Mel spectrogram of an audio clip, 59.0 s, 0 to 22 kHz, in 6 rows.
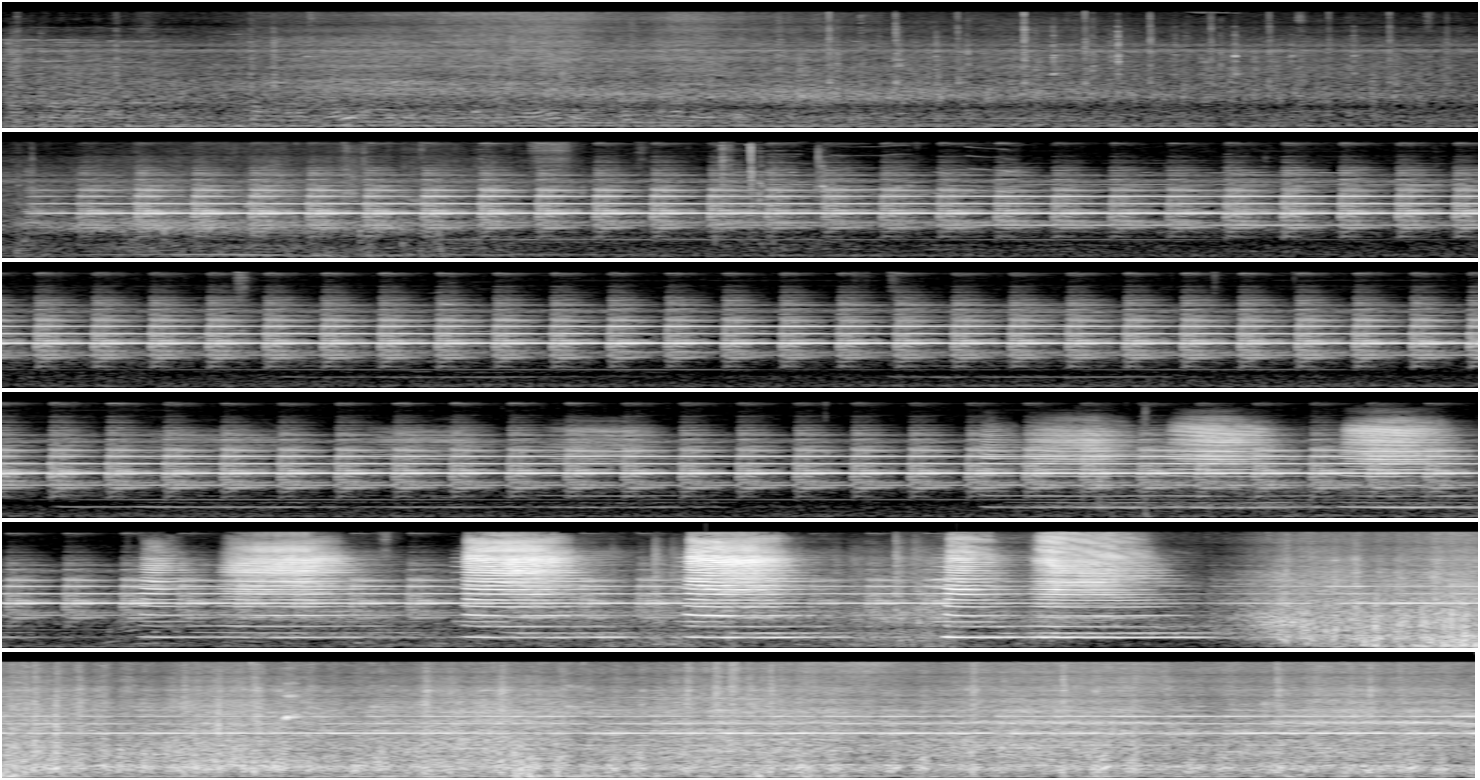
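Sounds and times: crossing bell ringing: 0.0s - 8.4s, 9.7s - 59.0s
train horn blasts: 29.9s - 31.5s, 32.1s - 34.2s, 36.0s - 39.6s, 40.2s - 47.5s.

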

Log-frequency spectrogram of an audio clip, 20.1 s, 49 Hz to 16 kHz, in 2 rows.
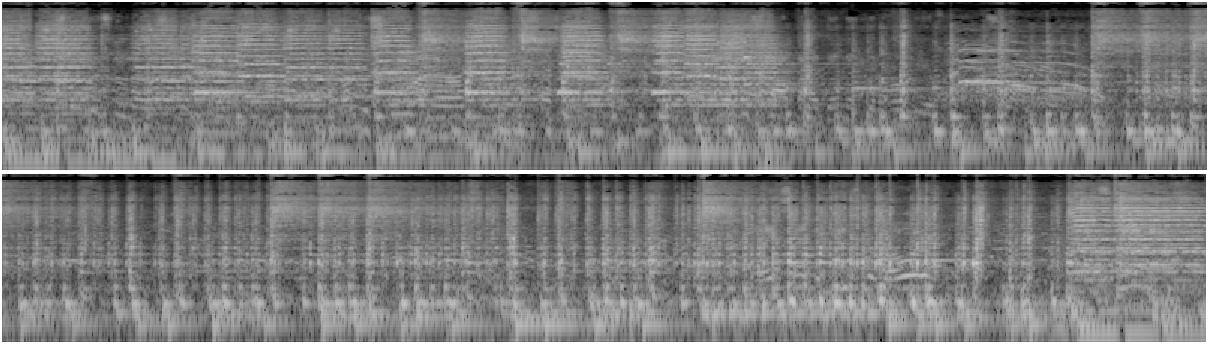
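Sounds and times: marching band playing chords: 0.0s - 20.0s
rhythmic drumming: 0.0s - 20.0s.

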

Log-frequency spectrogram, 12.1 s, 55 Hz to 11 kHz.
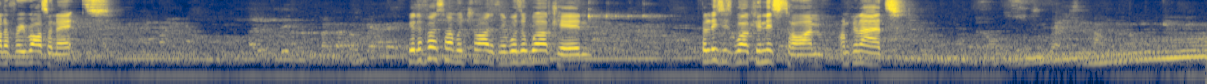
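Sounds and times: car engine sound effect revving: 10.1s - 12.0s.

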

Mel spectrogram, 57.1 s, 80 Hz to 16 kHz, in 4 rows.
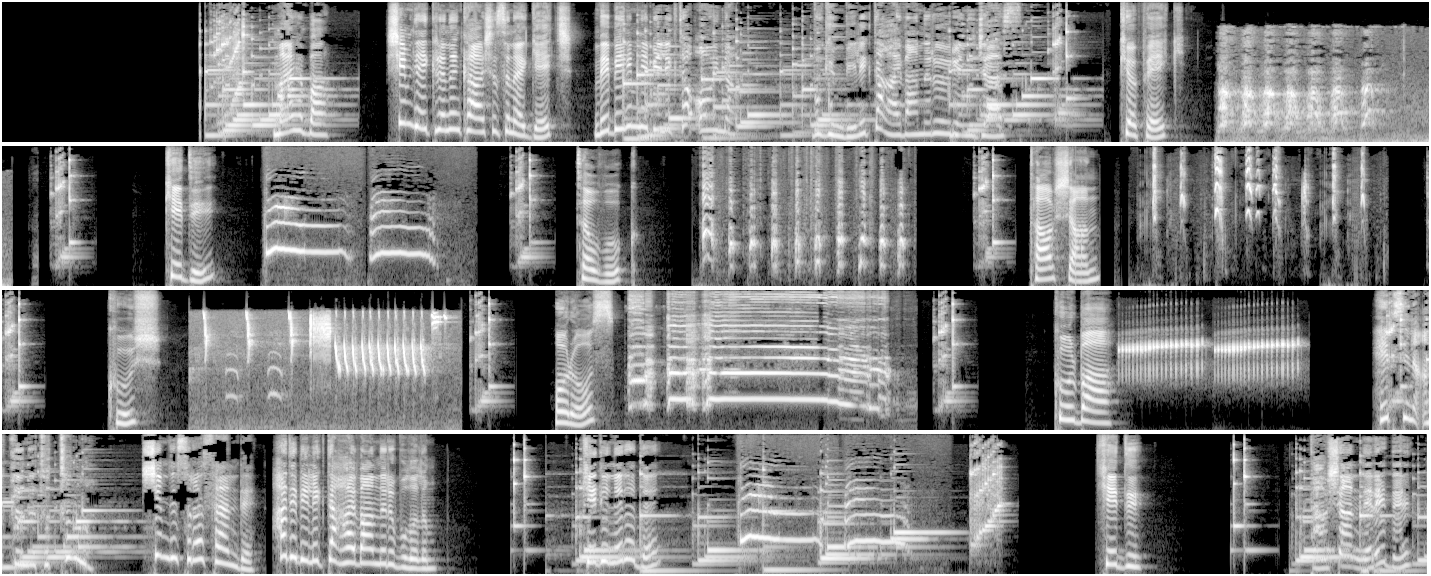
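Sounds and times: dog barking: 12.2s - 13.9s
rabbit high-pitched squeaks: 16.9s - 18.6s, 25.6s - 28.7s, 30.5s - 31.9s, 50.2s - 52.5s
frog trilled croaks: 39.6s - 41.6s.

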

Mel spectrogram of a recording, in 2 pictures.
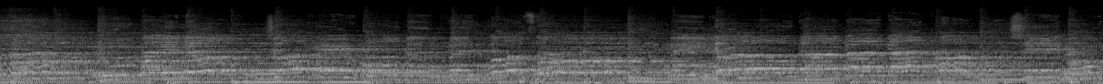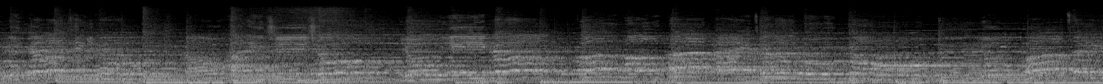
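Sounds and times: choir singing pop ballad: 0.0s - 22.0s
male lead vocal: 0.0s - 22.0s.

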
